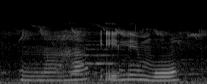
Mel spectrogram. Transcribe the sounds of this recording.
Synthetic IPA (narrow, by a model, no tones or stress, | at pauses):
n̩naɦaɪ̰lɪmʊ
